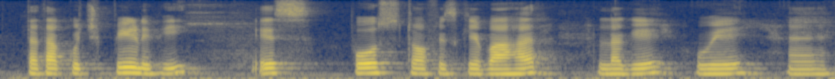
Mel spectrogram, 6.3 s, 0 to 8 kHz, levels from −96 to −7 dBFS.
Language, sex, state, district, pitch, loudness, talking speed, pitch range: Hindi, male, Bihar, Lakhisarai, 145 Hz, -22 LUFS, 115 wpm, 140-150 Hz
